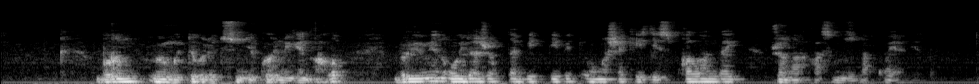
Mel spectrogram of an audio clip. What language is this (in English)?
Kazakh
